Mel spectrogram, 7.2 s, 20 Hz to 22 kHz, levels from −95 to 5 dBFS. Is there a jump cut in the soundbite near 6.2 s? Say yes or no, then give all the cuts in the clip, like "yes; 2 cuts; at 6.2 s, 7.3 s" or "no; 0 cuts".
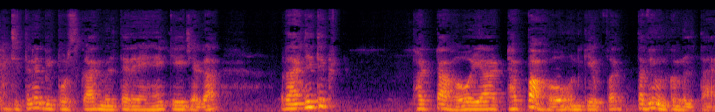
no; 0 cuts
